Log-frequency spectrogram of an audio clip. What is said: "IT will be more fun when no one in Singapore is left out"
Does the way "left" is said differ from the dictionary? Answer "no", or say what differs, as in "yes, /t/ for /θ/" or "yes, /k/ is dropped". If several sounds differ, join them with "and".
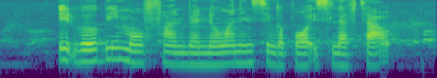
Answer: no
